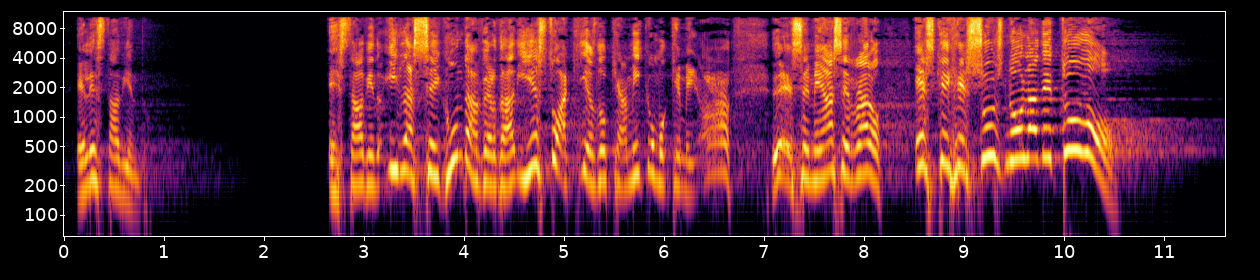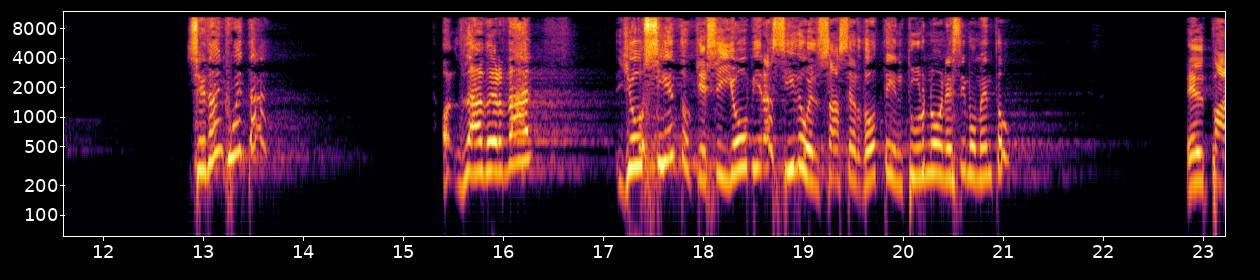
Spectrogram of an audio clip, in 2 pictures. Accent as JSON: {"language": "Spanish", "region": "Sonora", "country": "Mexico", "tie": "born or raised there", "also_born_or_lived": "United States / Sinaloa", "said": "Yo crecí, ah, nací en Estados Unidos, pero cuando yo tenía cuatro años de edad, mis papás se vinieron a México. Y, y vivimos en el norte de México, en lo que es Sonora y Sinaloa"}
